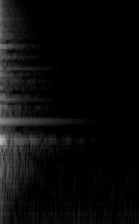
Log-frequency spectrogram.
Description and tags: Hit to the can
Hit to the coffee can. Percussive sound.
percussion, tin, percussive-sound, hit, spoon, blow, can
